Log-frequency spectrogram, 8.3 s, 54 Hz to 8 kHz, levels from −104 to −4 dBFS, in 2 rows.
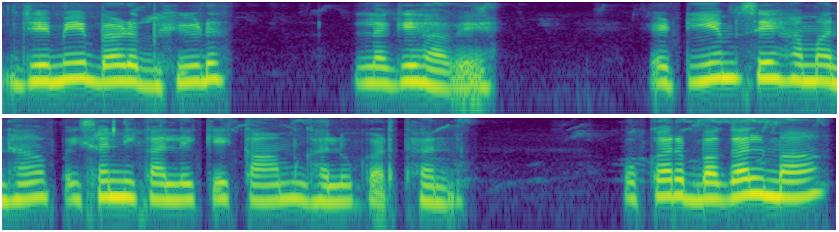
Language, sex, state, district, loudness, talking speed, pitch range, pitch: Chhattisgarhi, female, Chhattisgarh, Rajnandgaon, -17 LUFS, 135 wpm, 220-250 Hz, 235 Hz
